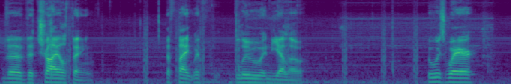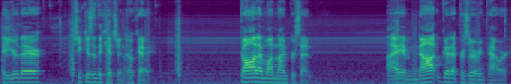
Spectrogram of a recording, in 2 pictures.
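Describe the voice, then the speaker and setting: A man's voice: mid-range voice, measured pace, pauses often, pushed and bright, slight background noise. A man livestreaming a video game with casual commentary, muttering to himself, repeating phrases and chatting with viewers. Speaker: livestreamer playing a horror game.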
